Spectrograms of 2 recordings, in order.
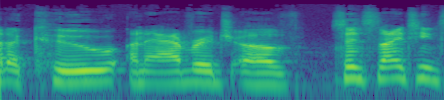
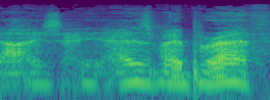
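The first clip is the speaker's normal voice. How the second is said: imitated whisper. Acting out a stock-photo couple under the sheets: imitating a whisper. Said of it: "whispering closely, going".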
